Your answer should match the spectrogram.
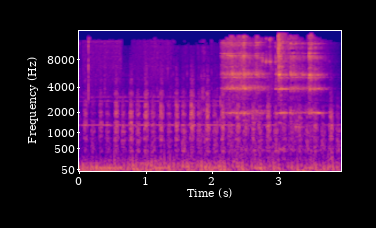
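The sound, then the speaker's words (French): A dog pants rapidly and steadily during a forensic examination of sealed evidence, each quick breath rasping loudly and continuously over a low rumbling background, with no voices. “Car lors de cette analyse, le chien va avoir un comportement déroutant.”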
